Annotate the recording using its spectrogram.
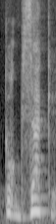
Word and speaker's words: Korczak: Hein, Korczak, c'est prononcé comme Akobe, il est en polonais. – Oui, Korczak.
